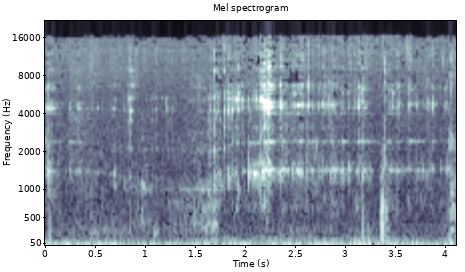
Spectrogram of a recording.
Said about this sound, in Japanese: あー、氷がいい音するね。いや、超気持ちよくない涼しげな音。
